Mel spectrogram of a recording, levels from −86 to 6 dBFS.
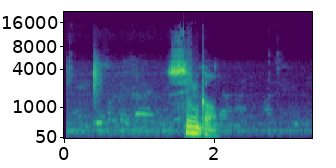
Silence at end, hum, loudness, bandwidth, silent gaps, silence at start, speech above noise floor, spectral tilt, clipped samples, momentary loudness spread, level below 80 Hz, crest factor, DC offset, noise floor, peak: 1.15 s; none; -12 LUFS; 13.5 kHz; none; 0.05 s; 31 dB; -5.5 dB/octave; under 0.1%; 22 LU; -54 dBFS; 16 dB; under 0.1%; -45 dBFS; 0 dBFS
